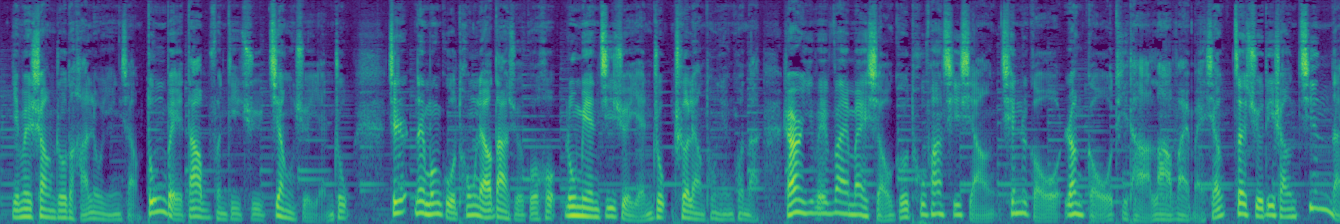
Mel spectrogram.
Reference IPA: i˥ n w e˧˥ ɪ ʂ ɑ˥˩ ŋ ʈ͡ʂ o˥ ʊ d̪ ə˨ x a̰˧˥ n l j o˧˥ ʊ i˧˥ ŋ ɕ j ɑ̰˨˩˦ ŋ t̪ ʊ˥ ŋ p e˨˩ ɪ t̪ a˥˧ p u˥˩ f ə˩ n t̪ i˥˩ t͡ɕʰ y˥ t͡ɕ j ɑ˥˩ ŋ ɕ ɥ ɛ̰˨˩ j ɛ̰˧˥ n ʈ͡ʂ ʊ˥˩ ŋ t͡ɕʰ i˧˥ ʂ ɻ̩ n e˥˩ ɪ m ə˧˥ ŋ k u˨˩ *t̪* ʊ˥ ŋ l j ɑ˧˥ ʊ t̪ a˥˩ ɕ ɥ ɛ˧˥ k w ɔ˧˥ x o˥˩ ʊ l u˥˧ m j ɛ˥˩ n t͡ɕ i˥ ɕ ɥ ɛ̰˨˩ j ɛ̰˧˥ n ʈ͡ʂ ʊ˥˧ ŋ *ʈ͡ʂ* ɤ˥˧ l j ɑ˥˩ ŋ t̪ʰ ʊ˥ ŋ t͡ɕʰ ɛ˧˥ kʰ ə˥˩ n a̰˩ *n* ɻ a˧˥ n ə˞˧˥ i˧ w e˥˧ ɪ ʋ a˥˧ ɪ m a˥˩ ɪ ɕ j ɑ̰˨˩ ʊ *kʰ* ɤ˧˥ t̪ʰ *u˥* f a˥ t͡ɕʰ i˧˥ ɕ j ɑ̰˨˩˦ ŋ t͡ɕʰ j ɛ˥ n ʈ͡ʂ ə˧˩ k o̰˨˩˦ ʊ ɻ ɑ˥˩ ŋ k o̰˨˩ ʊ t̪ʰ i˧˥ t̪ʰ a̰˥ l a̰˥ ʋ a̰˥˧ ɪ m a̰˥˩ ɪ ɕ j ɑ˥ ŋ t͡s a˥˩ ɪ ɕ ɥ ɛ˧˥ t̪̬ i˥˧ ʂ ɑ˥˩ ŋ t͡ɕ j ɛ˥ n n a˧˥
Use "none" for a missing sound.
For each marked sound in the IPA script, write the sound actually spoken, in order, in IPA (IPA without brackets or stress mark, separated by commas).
t̪ʰ, ʈ͡ʂʰ, n, k, u˥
